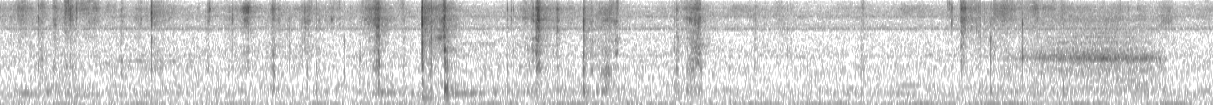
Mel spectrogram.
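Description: Tarot cards being shuffled by hand, a soft, steady papery riffling and patter with a few sharper flicks, close and quiet over a low background hum, no talking.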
